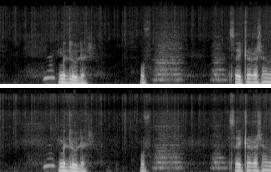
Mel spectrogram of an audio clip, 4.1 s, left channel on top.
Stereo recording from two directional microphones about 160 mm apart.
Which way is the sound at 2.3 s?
40° left (ahead or behind).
